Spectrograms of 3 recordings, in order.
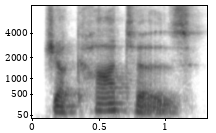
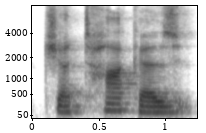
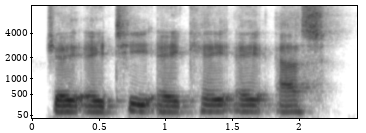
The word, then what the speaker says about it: jatakas: wasn't sure if they were called jatakas or jatas and um for the record they are j jatakas j a t a k s jatakas and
